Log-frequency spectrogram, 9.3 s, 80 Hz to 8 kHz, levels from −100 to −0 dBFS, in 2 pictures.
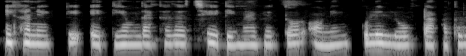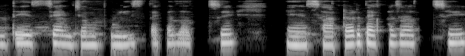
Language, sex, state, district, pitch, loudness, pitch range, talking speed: Bengali, female, West Bengal, Kolkata, 215 Hz, -26 LUFS, 205-230 Hz, 135 wpm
